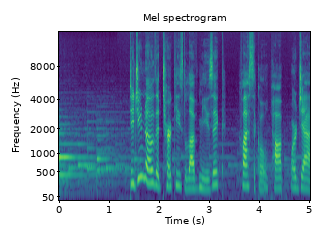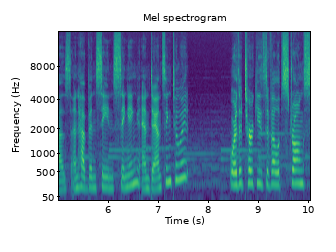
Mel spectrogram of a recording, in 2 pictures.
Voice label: thanksvegan radio psa; peta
